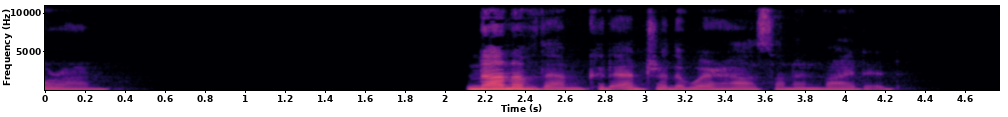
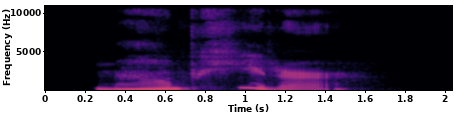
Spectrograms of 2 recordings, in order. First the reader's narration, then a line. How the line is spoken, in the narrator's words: Beckett drawled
